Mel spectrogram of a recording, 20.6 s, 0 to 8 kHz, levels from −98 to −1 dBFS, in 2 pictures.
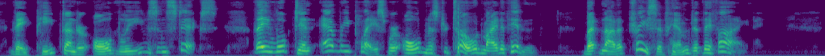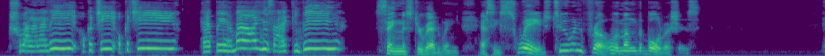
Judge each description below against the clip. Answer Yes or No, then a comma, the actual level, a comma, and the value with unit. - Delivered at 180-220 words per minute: No, average, 160 wpm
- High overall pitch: Yes, very high, 255 Hz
